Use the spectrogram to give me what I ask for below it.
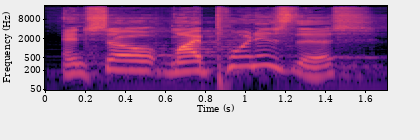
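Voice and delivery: ordinary talk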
